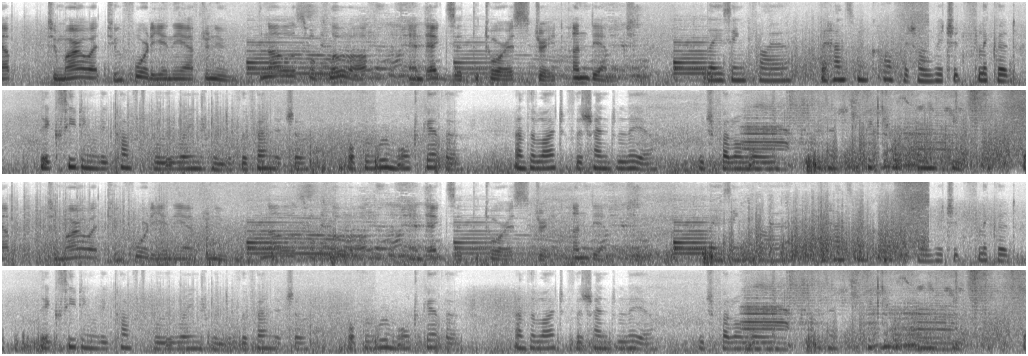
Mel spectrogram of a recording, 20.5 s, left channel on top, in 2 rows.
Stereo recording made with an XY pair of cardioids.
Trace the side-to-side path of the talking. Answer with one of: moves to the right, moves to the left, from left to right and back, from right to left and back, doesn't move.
doesn't move.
